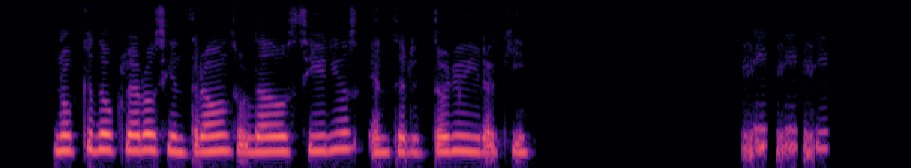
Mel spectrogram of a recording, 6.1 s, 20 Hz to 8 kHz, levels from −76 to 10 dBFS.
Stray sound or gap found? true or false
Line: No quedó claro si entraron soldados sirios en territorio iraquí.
true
